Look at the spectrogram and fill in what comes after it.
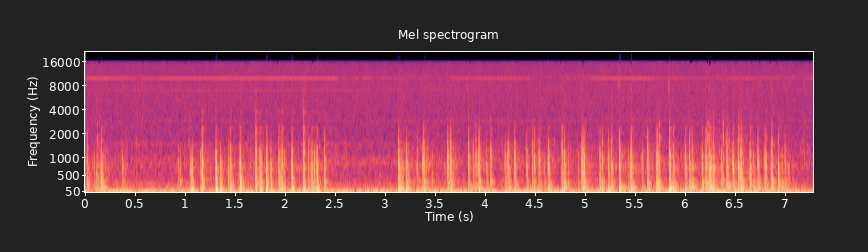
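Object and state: Silicone night lamp.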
